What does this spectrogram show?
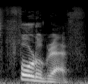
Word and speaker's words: photograph: word has three syllables and i pronounce this as photograph which means i'm stressing on the first syllable but when i look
